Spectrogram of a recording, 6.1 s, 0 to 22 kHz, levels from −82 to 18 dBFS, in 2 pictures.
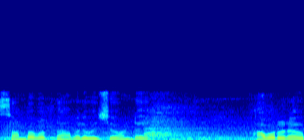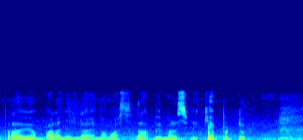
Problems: background sounds at intervals, low volume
